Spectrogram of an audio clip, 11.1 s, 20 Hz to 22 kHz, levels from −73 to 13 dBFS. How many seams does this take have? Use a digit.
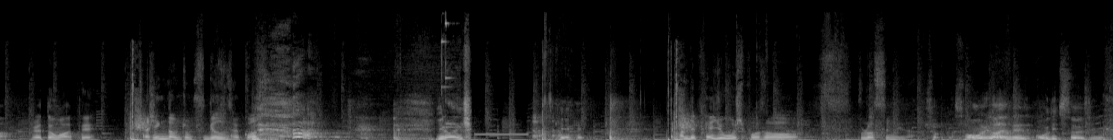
2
